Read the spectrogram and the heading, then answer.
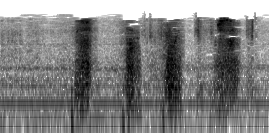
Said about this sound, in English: That was Kike. Did you hear that sniffing? That was my Kike sniffing his camcorder.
